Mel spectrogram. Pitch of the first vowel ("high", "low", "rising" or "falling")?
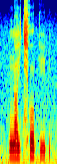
low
